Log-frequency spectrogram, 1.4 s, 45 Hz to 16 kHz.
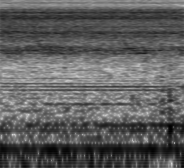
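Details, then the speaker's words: Electric-converted Ford Mustang Fox Body (500 hp, manual gearbox, in third) at key-on: low, steady droning hum with no rattle, the electric brake vacuum pump running normally since no engine vacuum exists. "This noise you're making is... It's the servo It's the vacuum pump, right?"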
